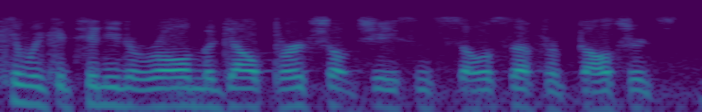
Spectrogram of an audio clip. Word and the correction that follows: Berchelt: Belchert's uh, Berchelt I don't know why I couldn't say that correctly.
